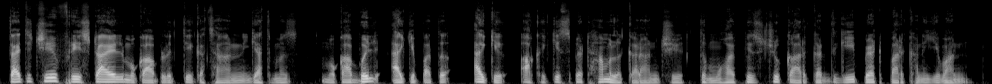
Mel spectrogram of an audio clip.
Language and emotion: Kashmiri, neutral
